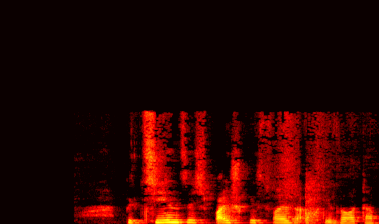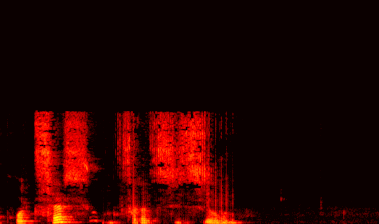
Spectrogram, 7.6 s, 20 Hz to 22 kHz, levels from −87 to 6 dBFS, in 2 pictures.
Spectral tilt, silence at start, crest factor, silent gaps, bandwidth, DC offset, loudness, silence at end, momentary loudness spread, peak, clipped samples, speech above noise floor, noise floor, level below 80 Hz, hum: -4.5 dB/octave; 0.9 s; 24 dB; none; 11.5 kHz; under 0.1%; -26 LUFS; 1.4 s; 18 LU; -4 dBFS; under 0.1%; 49 dB; -74 dBFS; -68 dBFS; none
